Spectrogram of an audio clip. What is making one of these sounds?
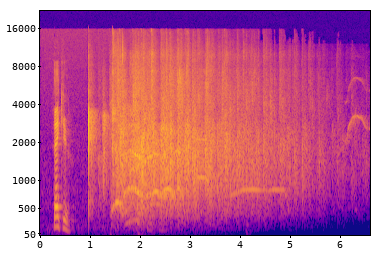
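An audience applauds and cheers in a room.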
